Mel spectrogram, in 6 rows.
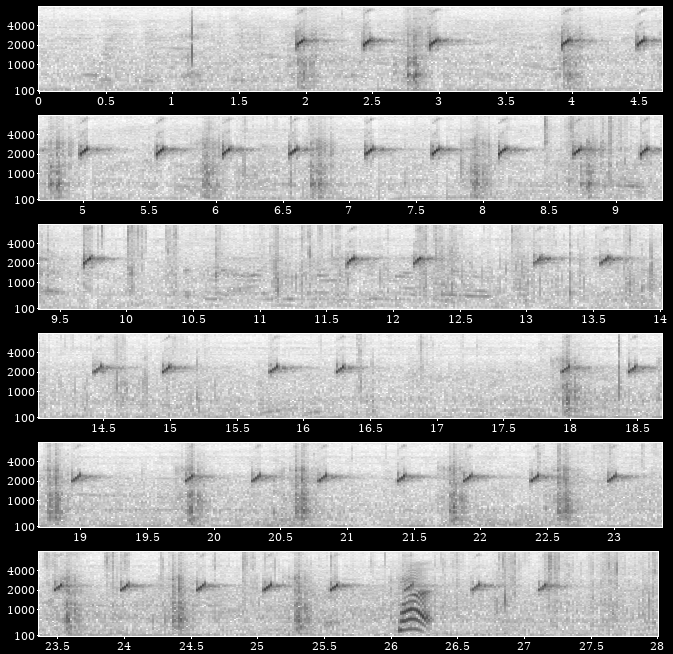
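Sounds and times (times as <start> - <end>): bird chirping: 3.9 - 10.0, 11.6 - 12.4, 13.0 - 16.6, 17.8 - 25.8, 26.6 - 27.4
sharp clicks: 17.8 - 25.8.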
